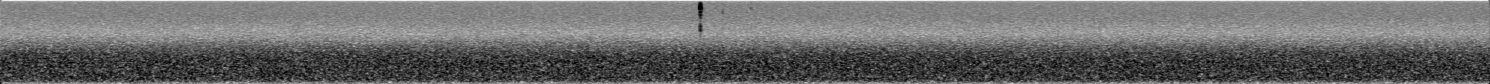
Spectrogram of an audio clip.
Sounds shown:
forest ambience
